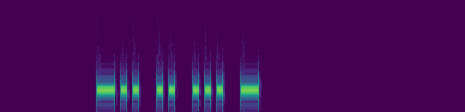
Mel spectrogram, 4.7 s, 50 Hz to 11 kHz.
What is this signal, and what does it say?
Morse code, heard as a keyed tone, about 20 wpm, 700 Hz. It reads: DIST
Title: Build A Word - 4 Letters At A Time - 8-Letter Words - 20wpm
